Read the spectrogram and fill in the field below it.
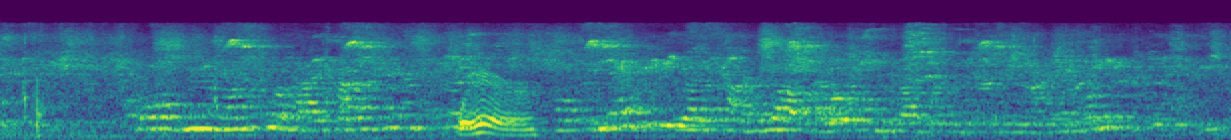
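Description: Small birds chirp and tweet nearby.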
